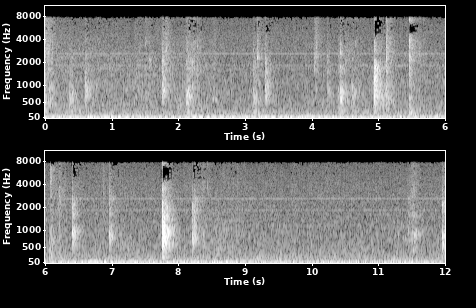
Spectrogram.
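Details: Scattered sharp pings and clicks, like drops striking a hard surface, sound over a low steady hum. No clear animal call stands out.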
